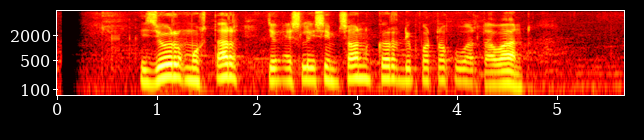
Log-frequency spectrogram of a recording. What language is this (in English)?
Sundanese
